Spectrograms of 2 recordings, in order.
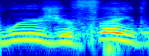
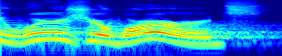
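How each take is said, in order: First: "Where's your faith?" plainly, landing on "faith"; the right version. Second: Slow, drawn-out "Where's your words?" with "words" as the odd word; the wrong version. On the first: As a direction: give "Where's your faith?" as what he really said, "faith" stressed. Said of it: "He said". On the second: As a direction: say "Where's your words?" slowly, as the version Jesus did not say. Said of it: "he didn't say". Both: Shown as a demonstration.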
